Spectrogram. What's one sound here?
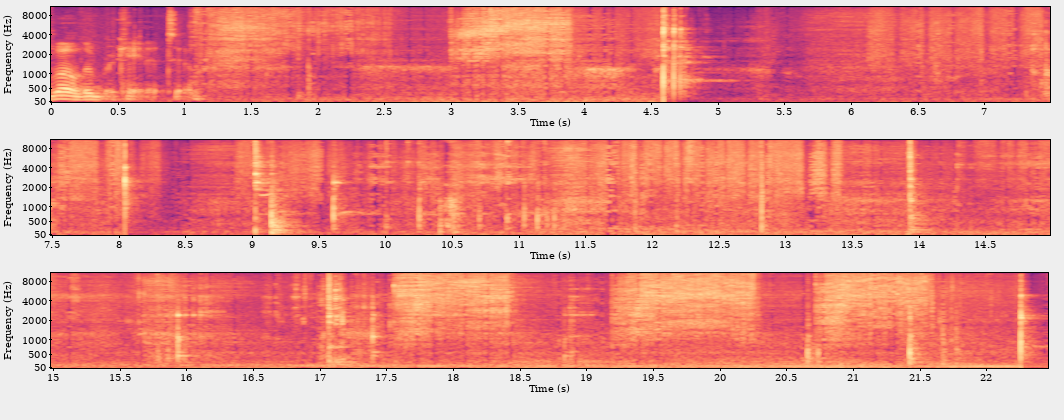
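Spray hisses from an aerosol can in short bursts.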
